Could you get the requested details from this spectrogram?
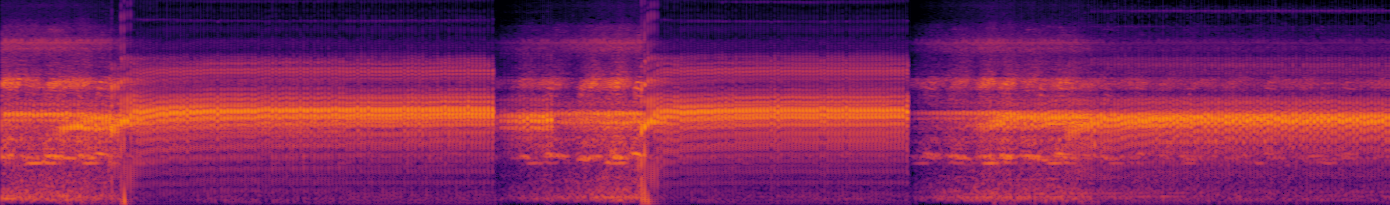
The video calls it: Bufo (Incilius) nebulifer Gulf Coast Toad calling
